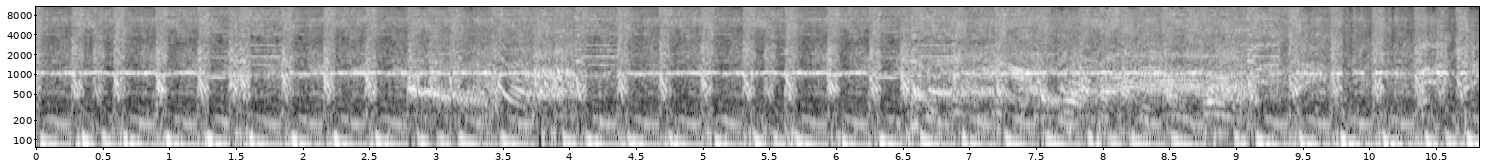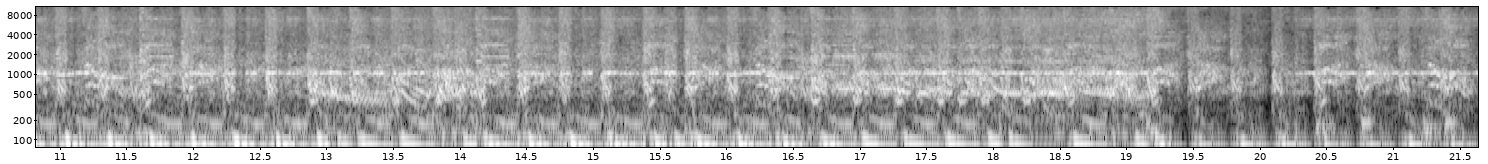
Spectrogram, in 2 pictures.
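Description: Mainstream hardcore (gabber) electronic dance music: a fast, steady kick drum with heavy bass under a held high synth tone and sweeping synth lines. The bass drops out briefly near the end.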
